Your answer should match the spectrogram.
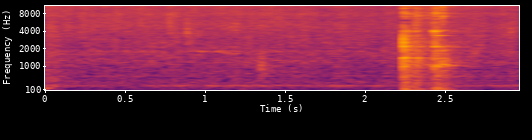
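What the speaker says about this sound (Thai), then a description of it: "แล้วก็มาผัดคลุกด้วยกัน" Pork and coarse curry paste are stir-fried in a pan, a quiet steady sizzle with a brief, louder scraping clatter of the utensil near the end.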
